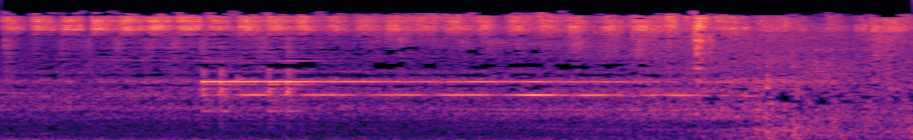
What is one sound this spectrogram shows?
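A train horn sounds as a train approaches.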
